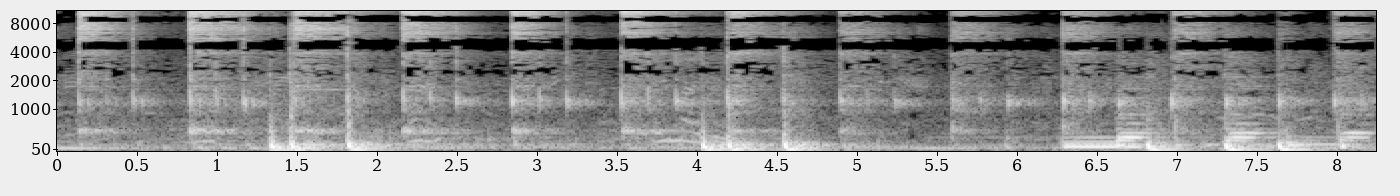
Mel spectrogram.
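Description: Live band music led by a large rope-laced barrel drum struck in a steady beat, with a bright hiss on each hit. About six seconds in, bass and guitar notes come in.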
